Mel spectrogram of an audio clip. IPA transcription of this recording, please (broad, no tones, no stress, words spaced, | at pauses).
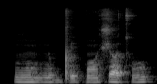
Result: ŋũbnubpʼe põ ʃʌtʰu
